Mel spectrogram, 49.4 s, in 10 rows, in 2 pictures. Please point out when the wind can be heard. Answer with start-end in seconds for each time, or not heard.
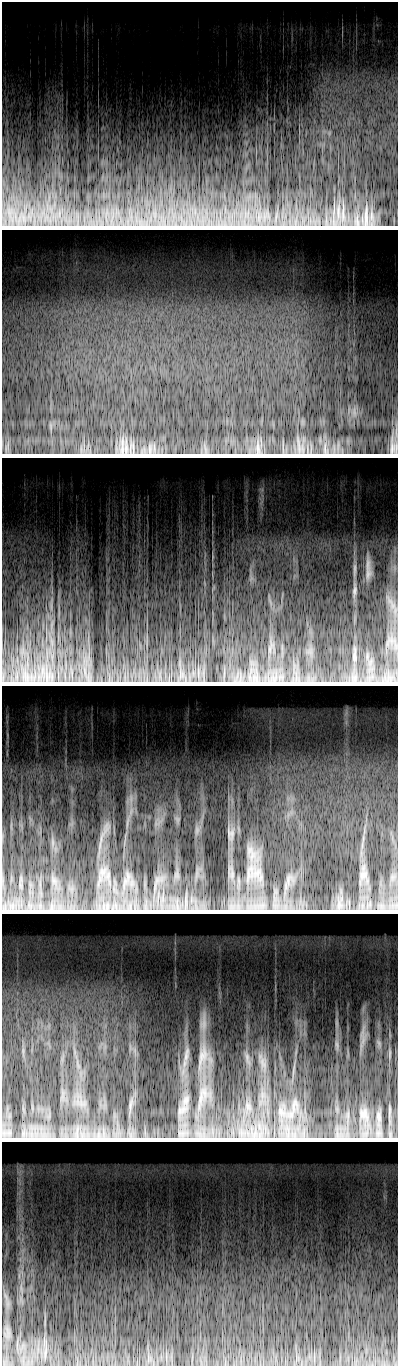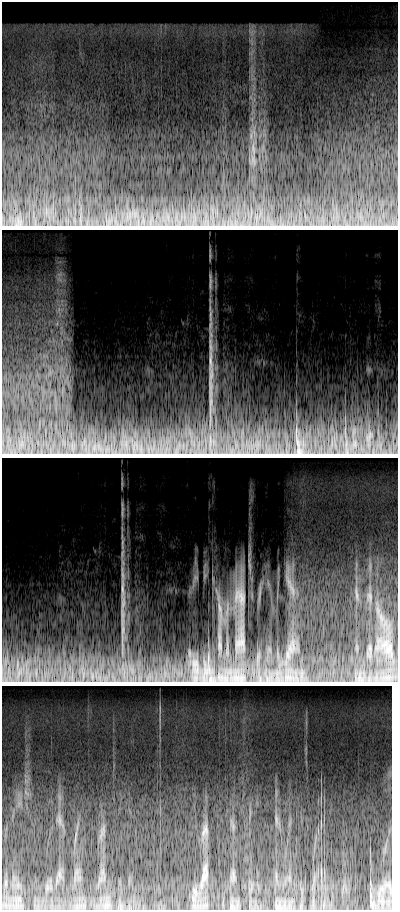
0.0-49.2.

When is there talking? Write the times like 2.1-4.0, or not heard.
12.9-25.2, 41.9-49.3.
